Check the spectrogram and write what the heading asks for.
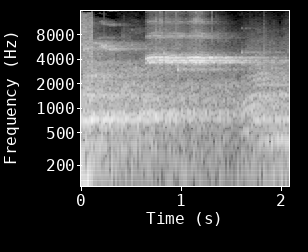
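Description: Basketball practice in a gym: a basketball bouncing on the hardwood floor, a high squeak and players' voices, echoing in the large hall.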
